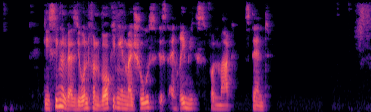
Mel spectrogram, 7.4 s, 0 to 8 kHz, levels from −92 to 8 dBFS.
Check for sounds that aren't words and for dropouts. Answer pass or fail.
pass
